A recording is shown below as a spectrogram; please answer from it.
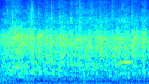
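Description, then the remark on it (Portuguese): Sustained applause from a crowd, a dense, steady wash of clapping that holds at an even, fairly loud level throughout with no pauses. “Se você está alegre, alegre, alegre, dá uma salva de palmas com alegria, aplaude com teu coração, sorria com teu coração.”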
